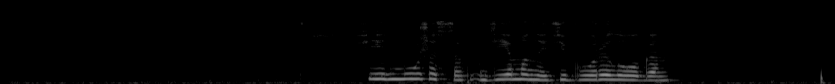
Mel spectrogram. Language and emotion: Russian, sad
